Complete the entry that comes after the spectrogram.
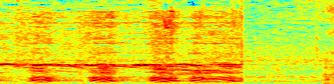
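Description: An owl hoot sound effect plays during a tabletop role-playing game, four quick, close, rising-and-falling hoots in steady rhythm that stop abruptly.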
